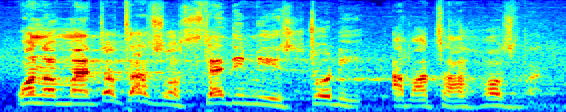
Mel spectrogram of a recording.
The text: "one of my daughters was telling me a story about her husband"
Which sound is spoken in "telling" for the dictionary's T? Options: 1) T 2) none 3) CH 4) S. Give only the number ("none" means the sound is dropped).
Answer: 4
